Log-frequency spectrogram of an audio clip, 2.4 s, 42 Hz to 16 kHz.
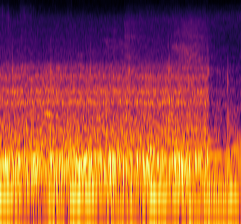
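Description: Steady low hum of a 2008 Mercedes-Benz S550's 5.5-litre V8 idling, heard from inside the cabin.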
